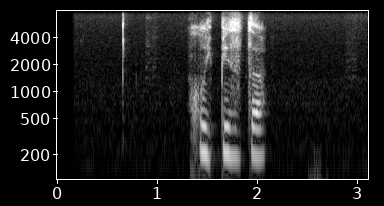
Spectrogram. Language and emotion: Russian, angry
